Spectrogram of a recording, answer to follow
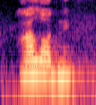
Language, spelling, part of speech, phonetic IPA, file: Belarusian, галодны, adjective, [ɣaˈɫodnɨ], Be-галодны.ogg
- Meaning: hungry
